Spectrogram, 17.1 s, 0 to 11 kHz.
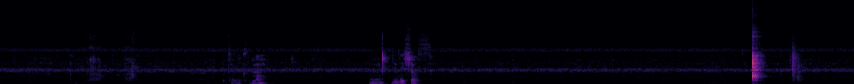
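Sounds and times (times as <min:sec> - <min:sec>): faint high whine: 0:00.0 - 0:17.0
metal spoon knocking on surface: 0:15.1 - 0:15.3.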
